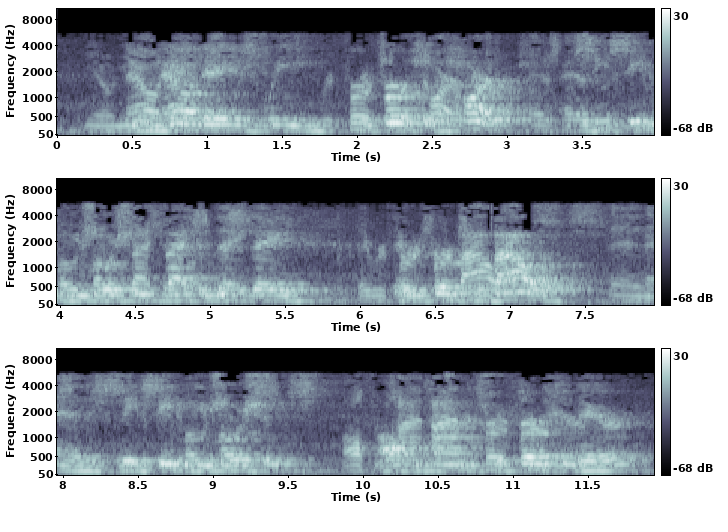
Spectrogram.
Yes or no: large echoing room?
yes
